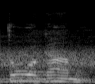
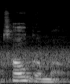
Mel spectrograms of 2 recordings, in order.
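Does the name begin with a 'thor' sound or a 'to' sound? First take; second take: thor; to. First: The name begins with a 'thor' sound. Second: The name begins with a plain 'to' sound. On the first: The speaker calls it right. "the L X X is calling him" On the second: The speaker calls it wrong. "that's how I pr- pronounce it, and that must be just an awful pronunciation"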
